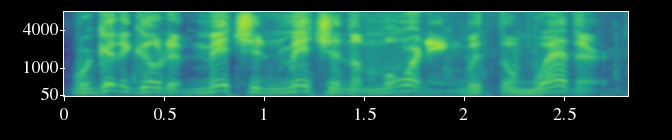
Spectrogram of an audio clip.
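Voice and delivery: cheesy radio host building up the hype. Pretend. Parody morning radio show banter.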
